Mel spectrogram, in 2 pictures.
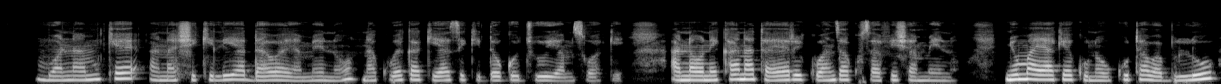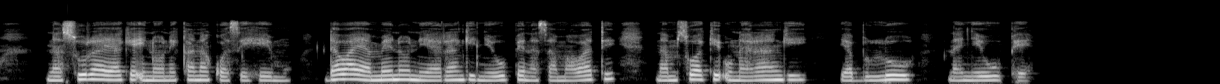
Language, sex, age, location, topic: Swahili, female, 25-35, Nairobi, health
